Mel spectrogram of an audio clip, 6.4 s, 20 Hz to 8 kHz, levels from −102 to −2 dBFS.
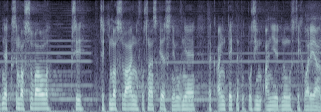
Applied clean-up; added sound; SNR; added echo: none; Bowed string instrument + Walk, footsteps; 14 dB; none.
